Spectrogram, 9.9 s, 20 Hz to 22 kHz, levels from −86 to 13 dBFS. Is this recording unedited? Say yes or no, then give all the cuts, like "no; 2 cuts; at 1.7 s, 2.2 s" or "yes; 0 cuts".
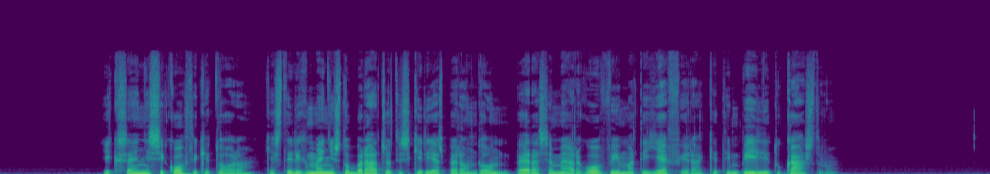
yes; 0 cuts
